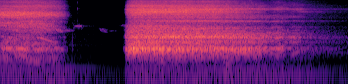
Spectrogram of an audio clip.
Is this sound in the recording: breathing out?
yes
